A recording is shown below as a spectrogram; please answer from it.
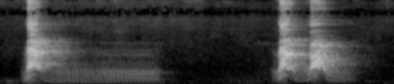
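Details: A dog fighting with another dog gives a sharp bark that trails into a drawn-out growling whine, then two quick barks.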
